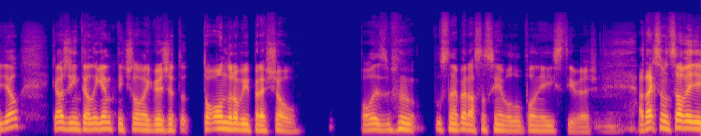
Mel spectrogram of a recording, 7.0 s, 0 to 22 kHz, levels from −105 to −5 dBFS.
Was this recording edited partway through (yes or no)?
no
